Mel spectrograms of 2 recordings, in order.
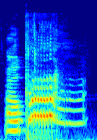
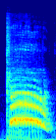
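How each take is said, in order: First: Oh then high loud rolled krrr; louder krrr. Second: High rolled krrr; repeated krrr call. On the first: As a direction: punch the krrr. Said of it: "repeating louder". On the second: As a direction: roll it sharply. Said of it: "repeating the sound". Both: Shown as a demonstration.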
